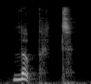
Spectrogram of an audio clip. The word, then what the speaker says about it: looked: 我们看到这两个单词 look 和 promise 尾部都是清辅音，分别是 k 和 s，所以它们要变成过去式的话呢，应该读成 looked 和 promised，这就是清清浊浊了。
